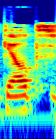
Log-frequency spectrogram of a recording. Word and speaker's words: GYLT: The other one was GYLT. I think it's pronounced Guilt.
